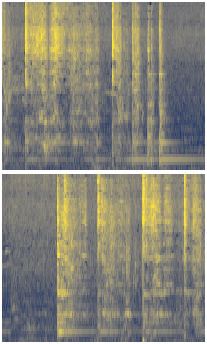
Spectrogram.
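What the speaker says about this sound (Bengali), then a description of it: "এখন এই তেলেই দিয়ে দেবো আমি কিছুটা কাঁচা বাদাম। বাদামটাও আমি ভালো করে লাল লাল করে ভেজে নেব" Raw peanuts fry in hot oil under a bright sizzle, broken by repeated scraping stirs of a utensil against the pan and a short quieter lull; no voices.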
